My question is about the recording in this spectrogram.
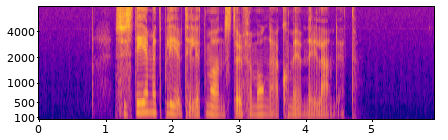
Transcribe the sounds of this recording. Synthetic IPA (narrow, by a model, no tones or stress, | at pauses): sʏst̪eːmət̪blɛvt̪ʰɪlɛt̪mœnst̪əɾfœɾmɔŋːa̰kʰɔmʉ̟ːnəɾɪla̰nd̪ət̪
